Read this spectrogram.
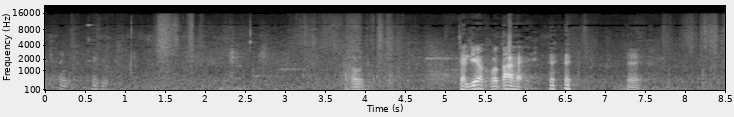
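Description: An elderly man speaks calmly and quietly nearby.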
